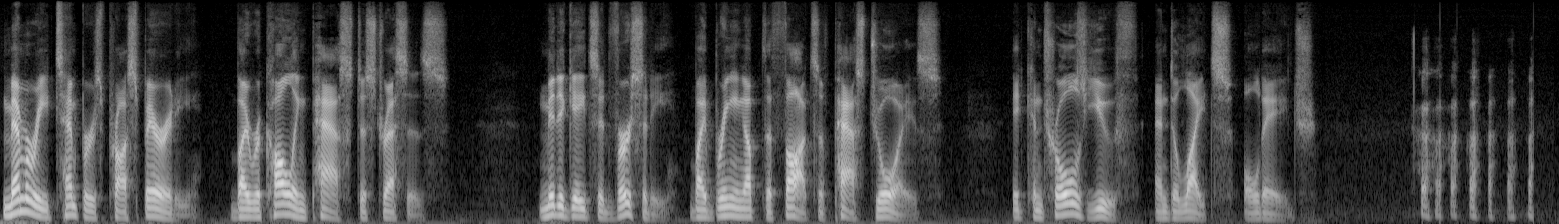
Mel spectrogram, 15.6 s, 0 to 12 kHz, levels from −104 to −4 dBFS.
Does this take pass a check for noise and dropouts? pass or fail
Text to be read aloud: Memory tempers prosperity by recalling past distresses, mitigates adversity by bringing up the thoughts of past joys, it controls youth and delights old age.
fail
